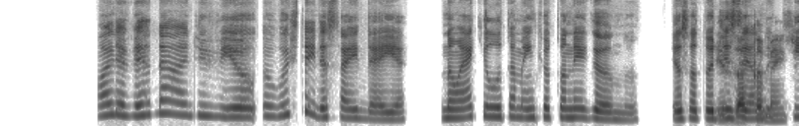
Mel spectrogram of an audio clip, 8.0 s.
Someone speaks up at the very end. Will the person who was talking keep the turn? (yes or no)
yes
